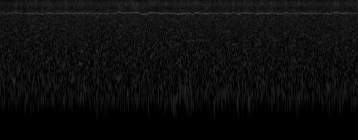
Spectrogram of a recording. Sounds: Laughter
